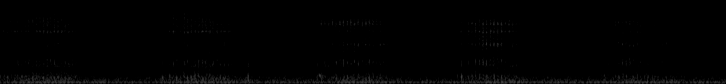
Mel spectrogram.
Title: Cat snoring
